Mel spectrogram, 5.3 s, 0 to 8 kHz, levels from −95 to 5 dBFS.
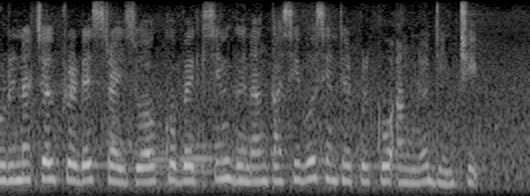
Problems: low volume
